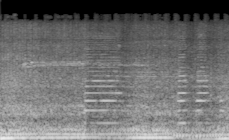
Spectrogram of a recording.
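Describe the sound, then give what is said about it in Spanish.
Busy street traffic in the northern Gaza Strip as civilians load what they can into cars to evacuate south, with a steady engine rumble and several car horns honking, one long blare followed by shorter toots, loud against the constant road noise. “Este es el vídeo que ha publicado el New York Times en el que se ve gente cargando lo que puede en coches para huir de esa zona”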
